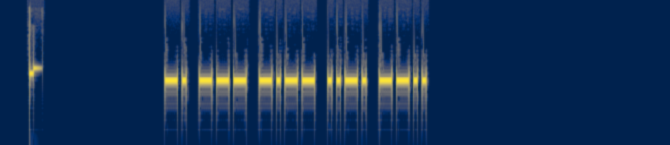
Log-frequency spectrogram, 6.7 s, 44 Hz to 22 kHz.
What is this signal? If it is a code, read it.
Morse code, heard as a keyed tone, about 29 wpm, 700 Hz. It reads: NOYFZ
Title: Code Groups - 5 Letters - 28wpm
